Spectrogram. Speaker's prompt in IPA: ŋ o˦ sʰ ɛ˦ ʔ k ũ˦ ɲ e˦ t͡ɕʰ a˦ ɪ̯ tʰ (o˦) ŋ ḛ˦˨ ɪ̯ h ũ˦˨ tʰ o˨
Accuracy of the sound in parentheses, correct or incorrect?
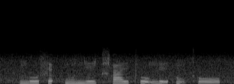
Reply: incorrect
